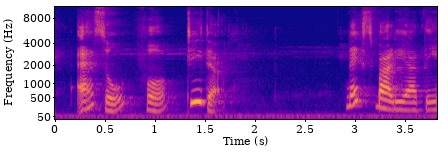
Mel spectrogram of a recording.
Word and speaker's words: asafoetida: को पता भी होता है तो उन्हें सही प्रोनाउंसिएशन पता नहीं होती। तो चलिए सीखते हैं हींग को इंग्लिश में कहा जाता है एसो फॉर टीडा। एसो फॉर टीडा।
